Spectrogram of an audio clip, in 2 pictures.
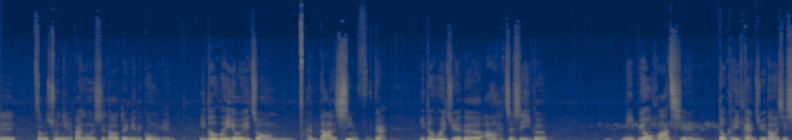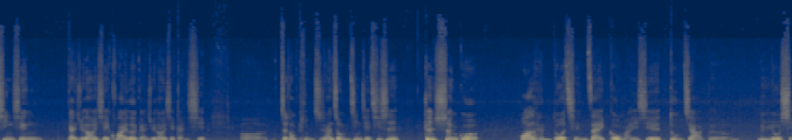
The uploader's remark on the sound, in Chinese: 第一次嘗試戶外錄音，才剛講完峇里島雨季很猖狂，果然一錄就給我下雨。現在也想在這裡用戶外錄音的方式真實呈現給你們看。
